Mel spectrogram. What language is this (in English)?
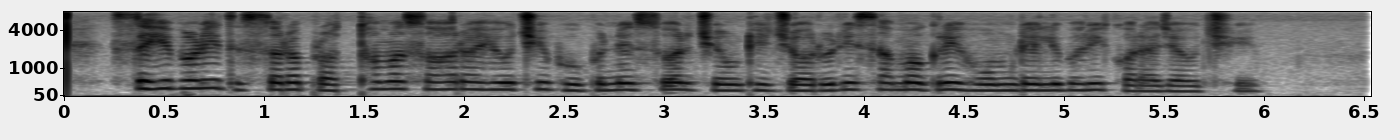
Odia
